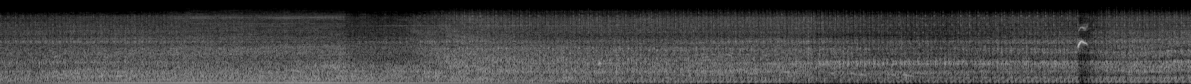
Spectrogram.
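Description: Engine and road noise of a moving ARO off-road vehicle, heard from inside the vehicle. It is a steady drone, its deep hum drops away about halfway through, and a short high squeak sounds near the end.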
